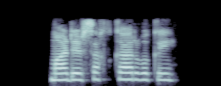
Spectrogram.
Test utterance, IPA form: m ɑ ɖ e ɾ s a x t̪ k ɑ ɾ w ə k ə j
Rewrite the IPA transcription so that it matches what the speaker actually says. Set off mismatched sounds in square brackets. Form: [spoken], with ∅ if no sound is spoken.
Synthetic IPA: m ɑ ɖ e ɾ s a x t̪ k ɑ ɾ w ə k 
